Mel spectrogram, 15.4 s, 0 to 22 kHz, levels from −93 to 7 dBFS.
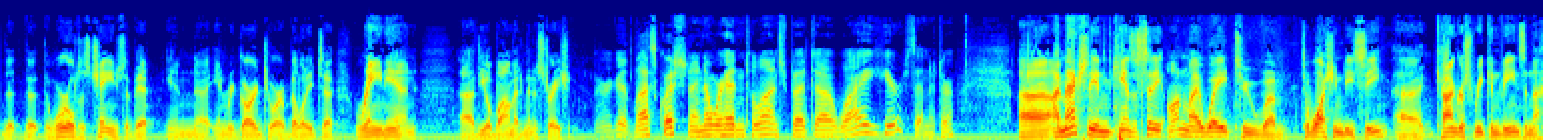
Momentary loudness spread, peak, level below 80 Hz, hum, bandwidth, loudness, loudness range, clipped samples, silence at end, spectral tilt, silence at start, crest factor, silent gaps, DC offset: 14 LU; 0 dBFS; -38 dBFS; none; 13.5 kHz; -17 LUFS; 7 LU; under 0.1%; 0 s; -6 dB/octave; 0 s; 18 dB; none; under 0.1%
